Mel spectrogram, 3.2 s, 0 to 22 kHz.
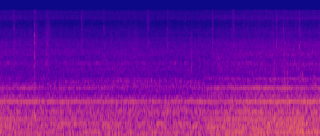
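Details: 90% Carrier furnace in a crawlspace, no-heat call: light uneven ticking over steady hum as the condensate pressure switch chatters, making intermittent contact from a clogged condensate trap/drain, not enough to set a board fault; clearing the trap fixed it.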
